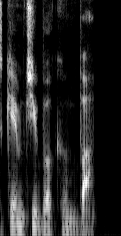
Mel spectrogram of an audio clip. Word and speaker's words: kimchi bokkeumbap: But the core pronunciation to know is the romanized Korean name, which is kimchi bokkeumbap. – Kimchi bokkeumbap, yeah. And breaking that down, kimchi is obvious.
